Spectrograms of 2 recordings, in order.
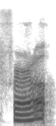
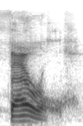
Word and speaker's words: Farrell: I'm here with furrow how do you say your last name actually it is Farrell Farrell okay I'm here with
